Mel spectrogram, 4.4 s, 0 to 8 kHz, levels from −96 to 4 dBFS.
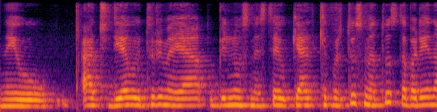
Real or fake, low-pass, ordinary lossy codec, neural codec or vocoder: fake; 7.2 kHz; Opus, 64 kbps; codec, 16 kHz in and 24 kHz out, 1 kbps, XY-Tokenizer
